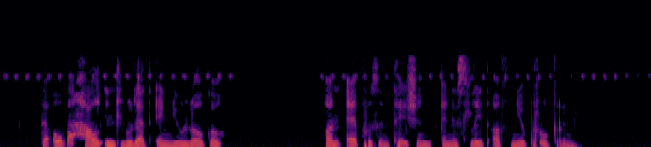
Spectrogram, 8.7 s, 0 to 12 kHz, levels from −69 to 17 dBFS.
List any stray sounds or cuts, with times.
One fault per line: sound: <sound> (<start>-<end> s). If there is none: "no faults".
no faults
